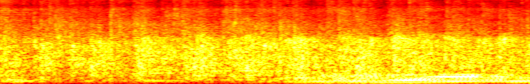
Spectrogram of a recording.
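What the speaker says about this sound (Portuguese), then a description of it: "Palmas que agradecem o nome do Senhor Jesus." Church congregation clapping, a loud, dense burst of applause with a voice rising beneath it toward the end.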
